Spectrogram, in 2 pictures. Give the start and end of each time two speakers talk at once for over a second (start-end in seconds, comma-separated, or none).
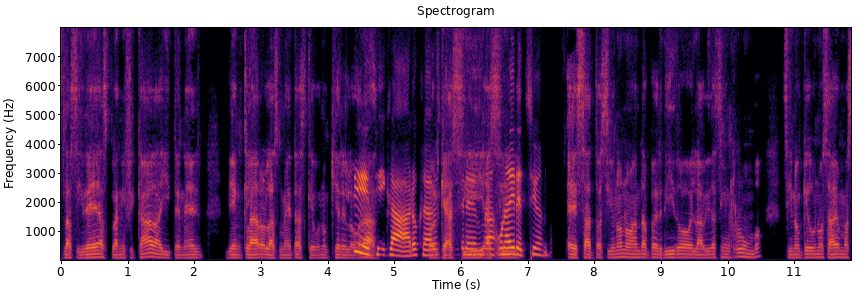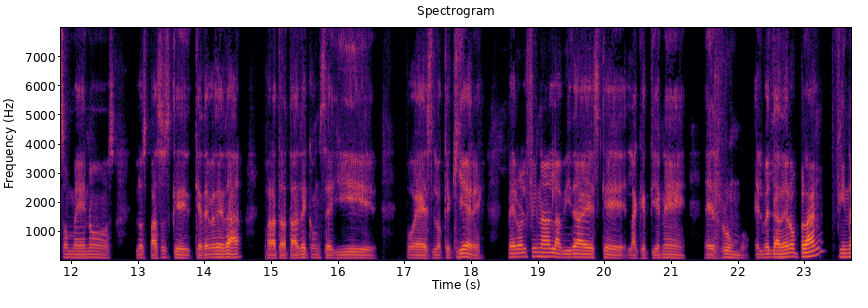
5.5-7.0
